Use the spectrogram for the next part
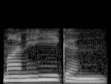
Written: Monhegan

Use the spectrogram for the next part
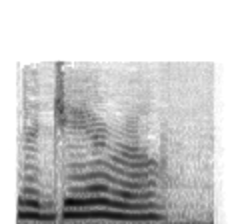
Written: leggiero

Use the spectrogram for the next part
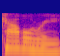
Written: cavalry

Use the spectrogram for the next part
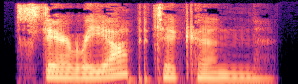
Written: stereopticon

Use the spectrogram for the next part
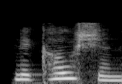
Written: nicotian

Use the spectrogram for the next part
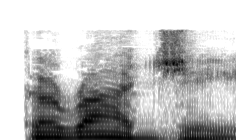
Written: koradji

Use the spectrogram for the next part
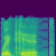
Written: wicket

